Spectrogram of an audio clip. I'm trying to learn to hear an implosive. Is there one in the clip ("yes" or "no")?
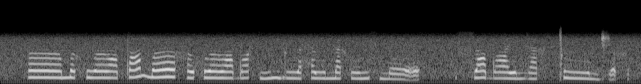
no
